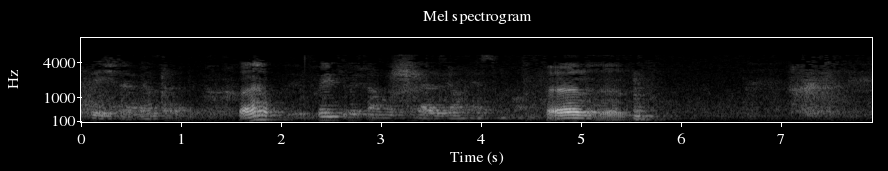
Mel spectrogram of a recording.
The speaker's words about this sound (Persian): خب عرضم به خدمتون که بله دوستان نوبتی به حال خمیازه های همچنین عمیقی میکشن، مصریه ها این قضیه خمیازه. ببینی سرایت میکنه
